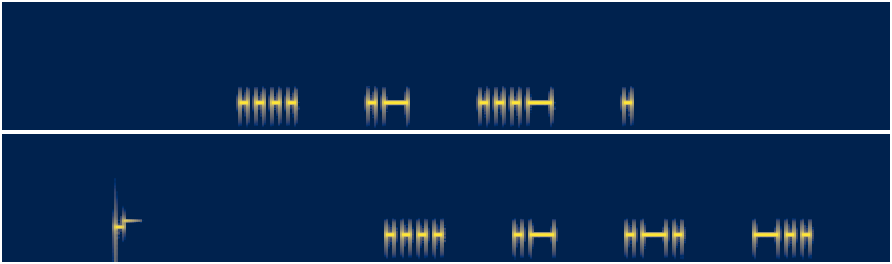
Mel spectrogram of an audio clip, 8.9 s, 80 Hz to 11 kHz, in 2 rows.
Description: Morse code, heard as a keyed tone, about 30 wpm, spaced as for 17 wpm, 700 Hz. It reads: HAVE HARD
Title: 3x Character Spacing - Top 500 Words - 30wpm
